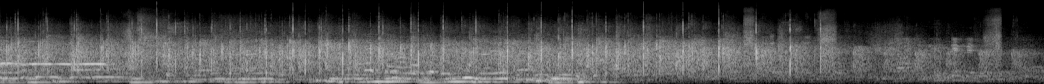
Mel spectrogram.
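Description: Theatre audience applauding at the close of the play "Le coupable" by Ngwej Katot, a dense sustained clapping that carries through the whole stretch, mixed with crowd voices and some music or singing underneath.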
